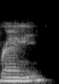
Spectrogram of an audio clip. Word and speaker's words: Raine: because my name is Raine with an E on the end, mm-hmm.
